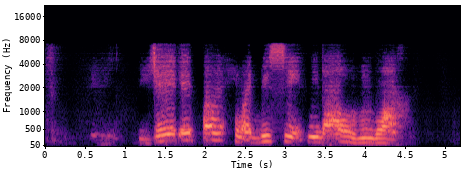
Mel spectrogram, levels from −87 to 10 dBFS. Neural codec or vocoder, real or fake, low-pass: codec, 44.1 kHz, 0.9 kbps, DAC; fake; 7.2 kHz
